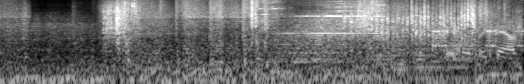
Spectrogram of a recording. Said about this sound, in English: Shot fired, shot fired, shooting at us. Shot shooting at officer.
